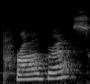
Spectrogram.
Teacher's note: in the word progress, we have first syllable stress, and you can see there'll be a little line in the dictionary before that stressed syllable.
